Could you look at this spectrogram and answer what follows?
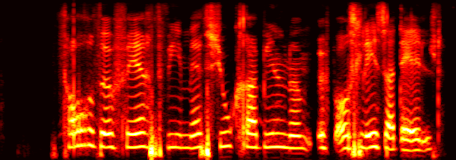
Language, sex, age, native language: Icelandic, male, 11, German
